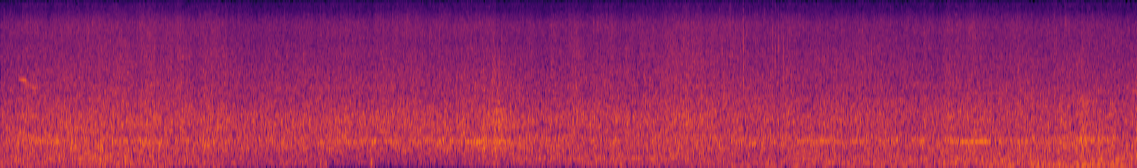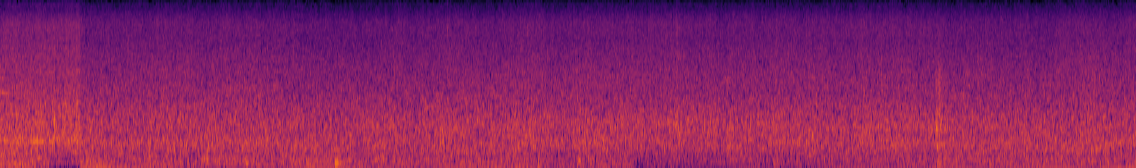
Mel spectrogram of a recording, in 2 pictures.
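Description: Steady rushing of a swollen, flooding river running fast past its eroding bank. A tracked excavator's engine runs faintly underneath.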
